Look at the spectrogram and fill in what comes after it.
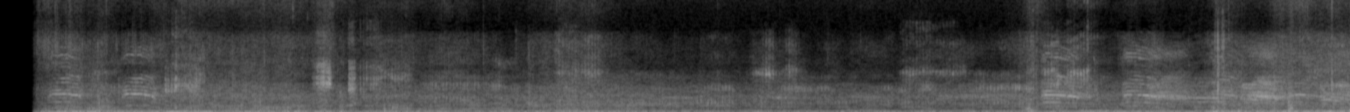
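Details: Two domestic cats cuddling together, purring in a steady low rumble of rapid pulses that runs throughout, with faint higher chirping sounds and soft rustling over the top.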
